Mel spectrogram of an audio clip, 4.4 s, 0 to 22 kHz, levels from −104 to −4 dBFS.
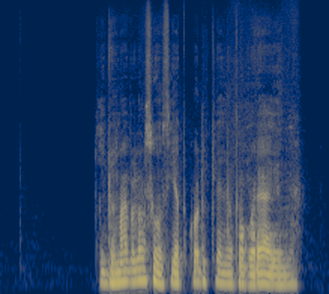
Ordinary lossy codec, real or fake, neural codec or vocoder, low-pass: none; fake; codec, 44.1 kHz, 3.4 kbps, Pupu-Codec; none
